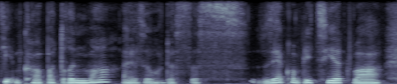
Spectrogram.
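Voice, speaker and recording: A woman speaks with a very deep, low pitch and audible vocal fry. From Rügen, northeastern Germany. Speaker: podcast co-host, screenwriter. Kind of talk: casual conversation.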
